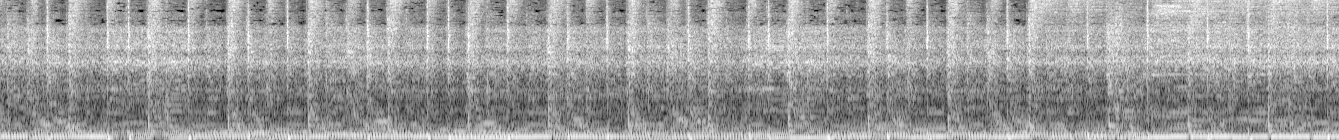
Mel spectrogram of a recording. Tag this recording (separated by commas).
Music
